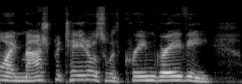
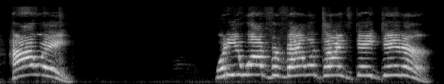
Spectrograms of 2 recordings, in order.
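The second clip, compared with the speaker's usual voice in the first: very high-pitched, loud, calling-out yell; 13 semitones higher, 7 dB louder than usual. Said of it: "sorry for yelling".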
